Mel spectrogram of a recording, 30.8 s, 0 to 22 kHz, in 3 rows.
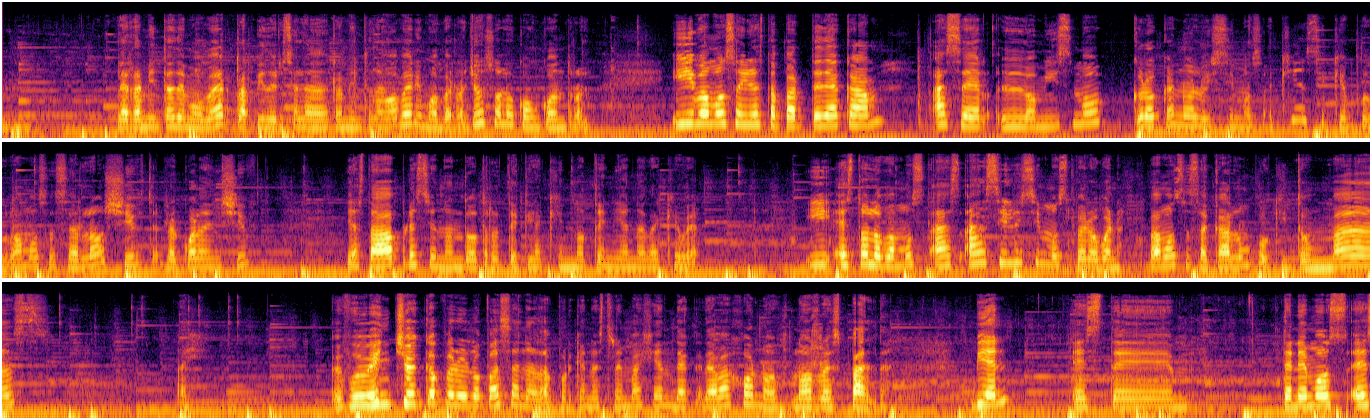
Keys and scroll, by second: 1.6 v, 4.5 space, 6.7 m.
